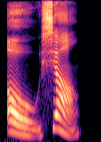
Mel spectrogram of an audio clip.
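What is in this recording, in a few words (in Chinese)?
"偶像", Chinese; HSK; HSK6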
